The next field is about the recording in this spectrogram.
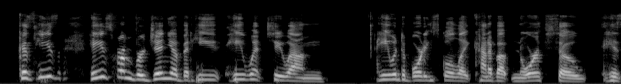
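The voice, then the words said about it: Southern American accent. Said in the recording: “you're Nashville showing ... that southern accent”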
